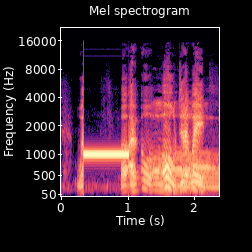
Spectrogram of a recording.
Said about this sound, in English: I'm going to have to beep that out later. You really? I'll beep it out for you.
